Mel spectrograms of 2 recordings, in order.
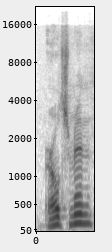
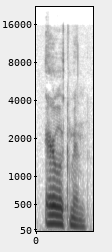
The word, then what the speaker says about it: Ehrlichman: Earlchman? Well, I'm not. You're the I'll one read that's it for better you. with names. Yeah, it's Ehrlichman. It's We'll go with that. Ehrlichman.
